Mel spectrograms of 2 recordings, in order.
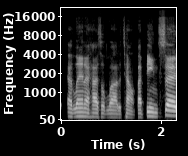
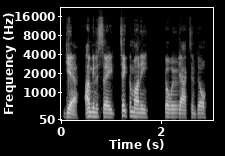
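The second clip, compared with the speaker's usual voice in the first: ordinary talk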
